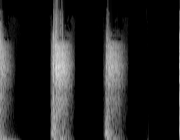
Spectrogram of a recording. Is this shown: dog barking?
no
